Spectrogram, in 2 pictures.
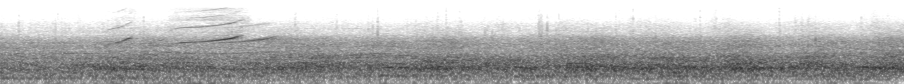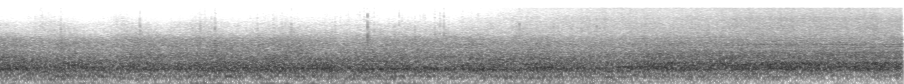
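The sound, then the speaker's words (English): A large crowd cheers and claps along in a steady, dense roar that holds an even loudness for the whole stretch, with a few high whistles near the start. “And you could hear there as well the crowd all cheering and clapping along as well”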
